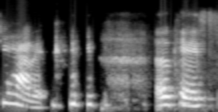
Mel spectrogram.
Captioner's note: laughs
